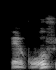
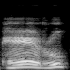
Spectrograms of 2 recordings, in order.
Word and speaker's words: Beruf: 자, 요거 가지고 발음을 되게 좀 힘들어하세요. 왜냐하면 요 독일어의 R 발음이 때문인데요. 이거를 어 일단 원형은 Beruf죠. Beruf 요렇게 써 놓고 나서 이거를 읽어 보세요. 그럼 Beruf 그 우리말로 치면 Beruf 정도 되겠죠. 요 루 때문에 많이들 어려워하시는 거예요.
